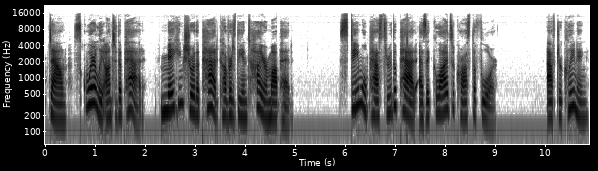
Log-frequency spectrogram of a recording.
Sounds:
speech

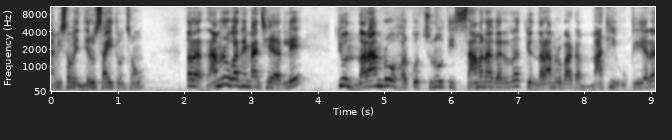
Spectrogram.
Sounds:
speech, man speaking

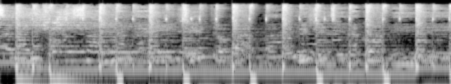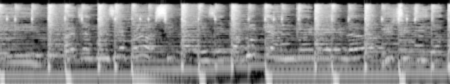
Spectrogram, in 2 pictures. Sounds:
afrobeat, rapping, hip hop music, music

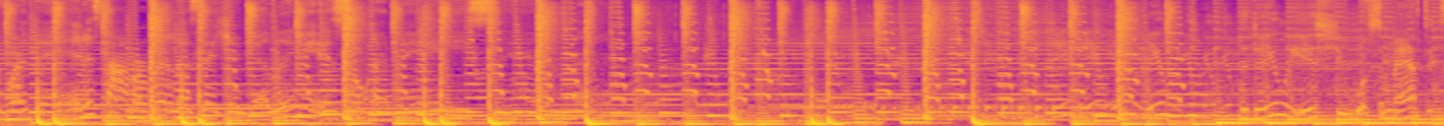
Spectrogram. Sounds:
music, funk

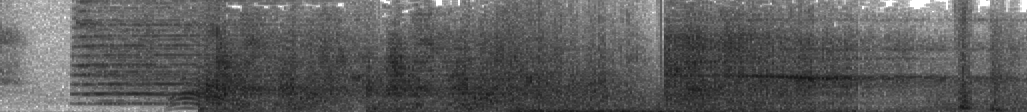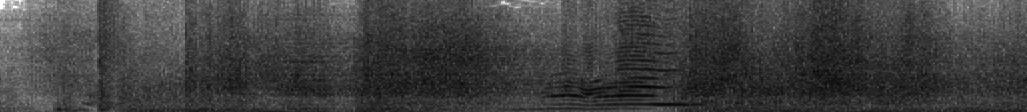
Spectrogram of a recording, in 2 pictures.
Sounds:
boom, music

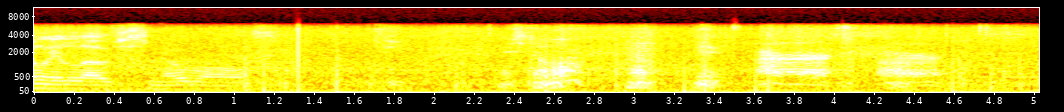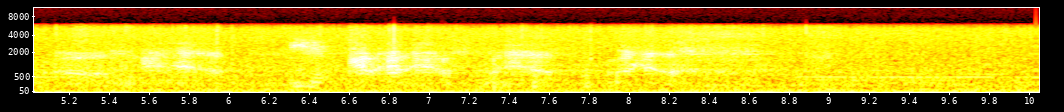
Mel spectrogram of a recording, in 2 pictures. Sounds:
pets, bark, animal, dog

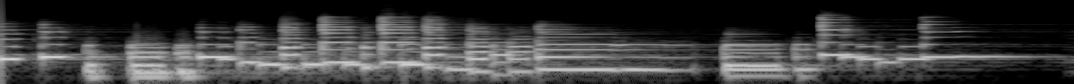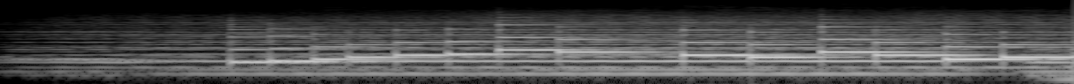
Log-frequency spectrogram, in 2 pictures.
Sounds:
musical instrument, music, piano, keyboard (musical), electric piano

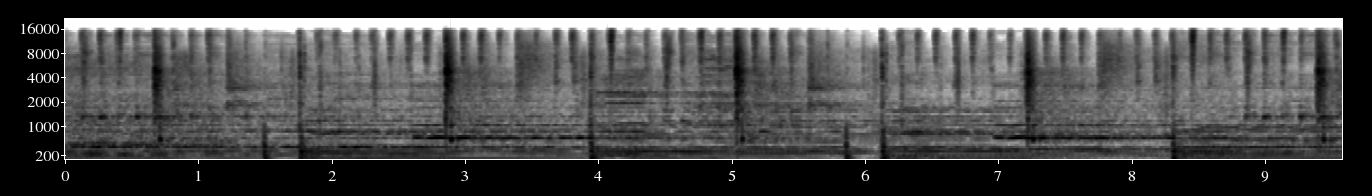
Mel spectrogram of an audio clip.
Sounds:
airplane

